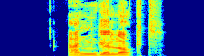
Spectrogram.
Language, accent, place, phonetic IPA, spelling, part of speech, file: German, Germany, Berlin, [ˈanɡəˌlɔkt], angelockt, verb, De-angelockt.ogg
- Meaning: past participle of anlocken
